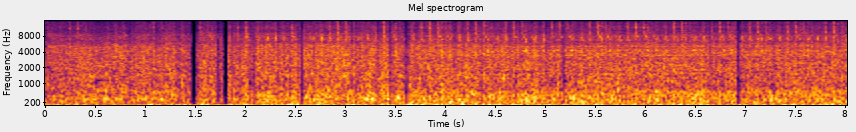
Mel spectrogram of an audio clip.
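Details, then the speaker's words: Chevy Nova V8 with newly fitted high-rise intake and knockoff carb: lumpy idle with a faint, uneven light tapping on top, valvetrain ticking; a rocker was found really loose, though this tap isn't clearly confirmed as that. "rocker that's really loose."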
